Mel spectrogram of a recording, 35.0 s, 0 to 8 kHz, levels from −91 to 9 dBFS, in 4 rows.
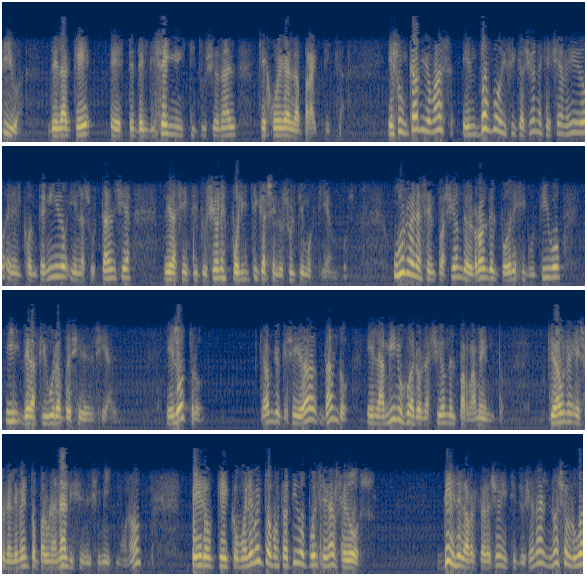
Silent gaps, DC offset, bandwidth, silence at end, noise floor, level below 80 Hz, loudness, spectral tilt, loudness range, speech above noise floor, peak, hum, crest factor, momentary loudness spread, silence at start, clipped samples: none; under 0.1%; 5.8 kHz; 0 s; -60 dBFS; -54 dBFS; -20 LUFS; -9.5 dB/octave; 4 LU; 41 dB; -2 dBFS; none; 18 dB; 13 LU; 0 s; under 0.1%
